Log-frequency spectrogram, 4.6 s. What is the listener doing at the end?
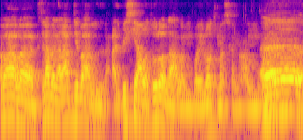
taking over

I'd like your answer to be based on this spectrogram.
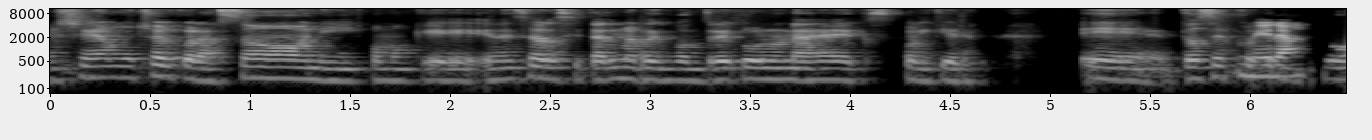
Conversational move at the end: listening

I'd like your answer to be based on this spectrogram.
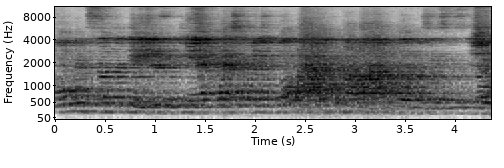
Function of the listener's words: taking over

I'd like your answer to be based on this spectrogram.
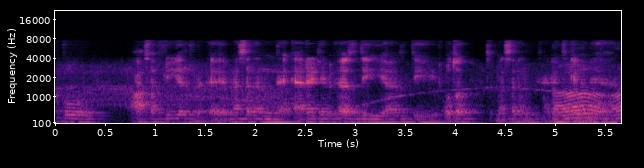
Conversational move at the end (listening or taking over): taking over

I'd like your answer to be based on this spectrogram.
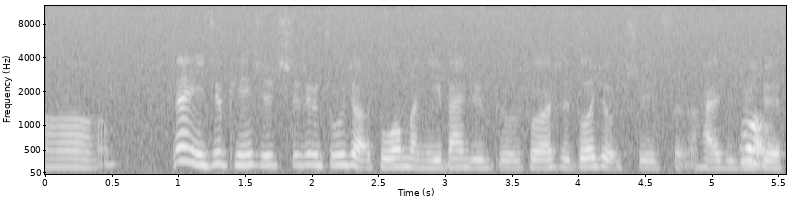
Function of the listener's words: listening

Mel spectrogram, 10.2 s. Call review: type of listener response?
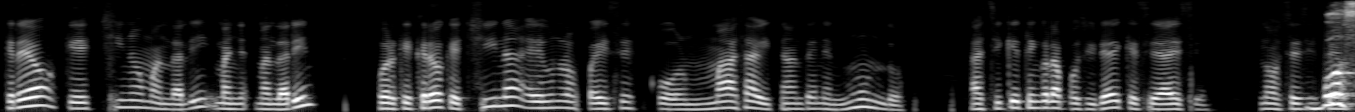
taking over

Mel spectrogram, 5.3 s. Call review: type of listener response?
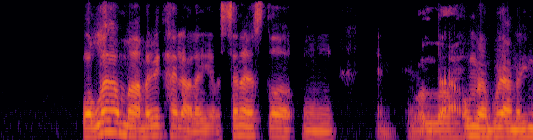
listening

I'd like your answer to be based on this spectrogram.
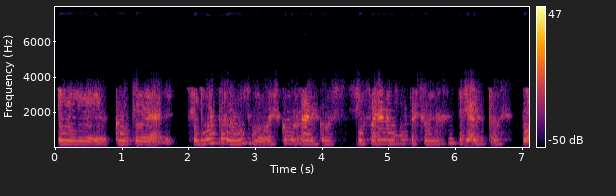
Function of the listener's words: taking over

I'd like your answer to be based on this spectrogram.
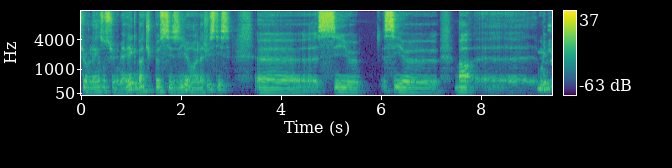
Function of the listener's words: taking over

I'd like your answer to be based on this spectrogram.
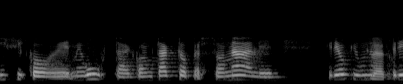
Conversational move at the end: listening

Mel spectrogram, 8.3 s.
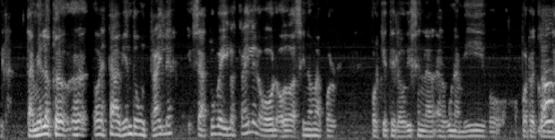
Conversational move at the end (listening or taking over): taking over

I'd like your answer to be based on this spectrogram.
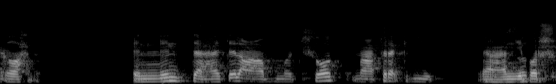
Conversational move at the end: listening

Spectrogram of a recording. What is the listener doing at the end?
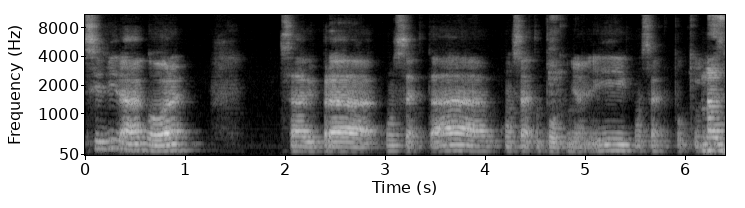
taking over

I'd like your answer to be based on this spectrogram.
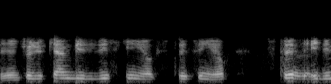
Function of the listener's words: listening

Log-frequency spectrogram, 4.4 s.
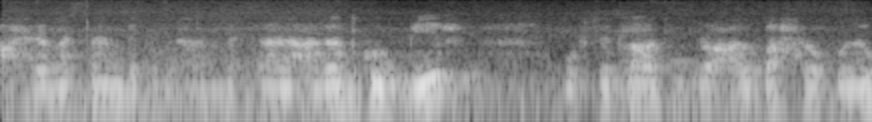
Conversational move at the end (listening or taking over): listening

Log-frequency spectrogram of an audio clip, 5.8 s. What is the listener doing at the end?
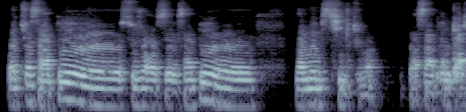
listening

